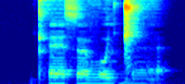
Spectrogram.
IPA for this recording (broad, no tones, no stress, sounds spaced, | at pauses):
ʈʰ ɛ s œ v o lʲ ɡ͡ǁ æ̤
